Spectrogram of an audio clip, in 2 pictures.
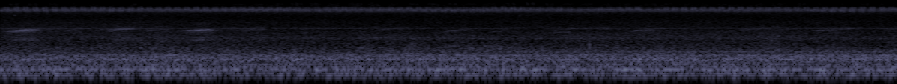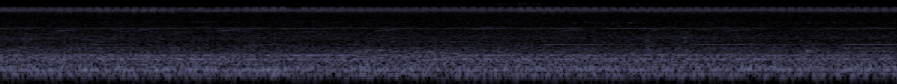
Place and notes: SBG, Carrer de Lievant - Noche
Ambiente nocturno en el campo detrás de la fábrica. Ráfagas de viento agitan las ramas, un coro de ranas acompaña a las cigarras y grillos. Sonidos distantes del tráfico, ladridos, ganado y algún ave nocturna.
